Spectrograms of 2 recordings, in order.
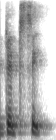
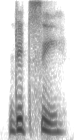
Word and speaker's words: ditzy: The spelling has a Z, but it has a Z, but you have to pronounce it like S.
